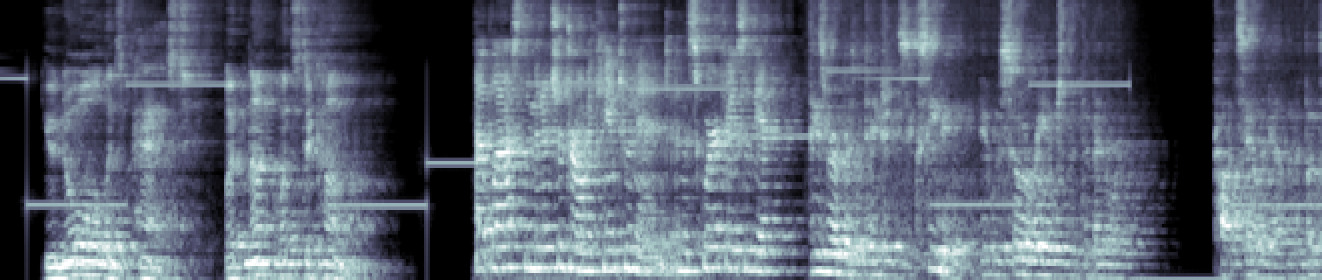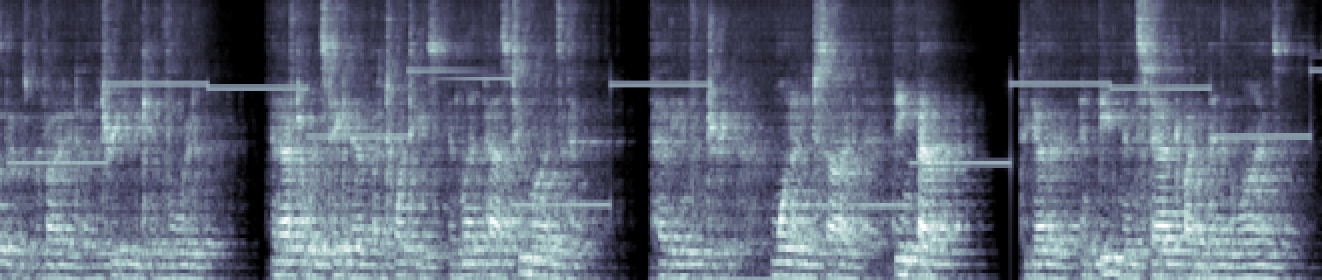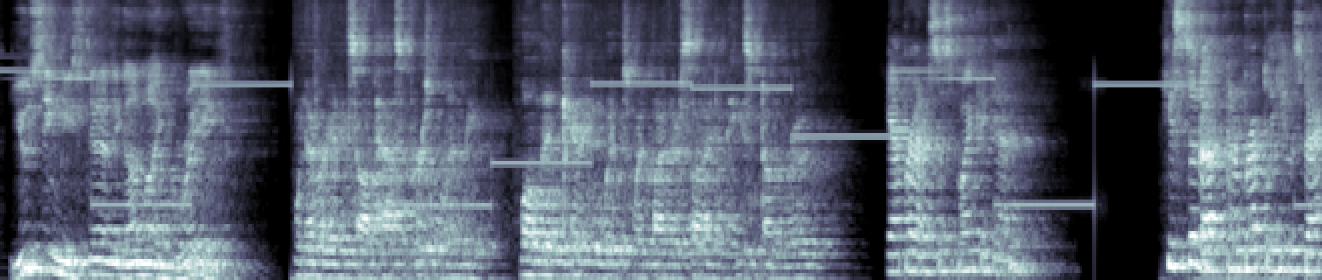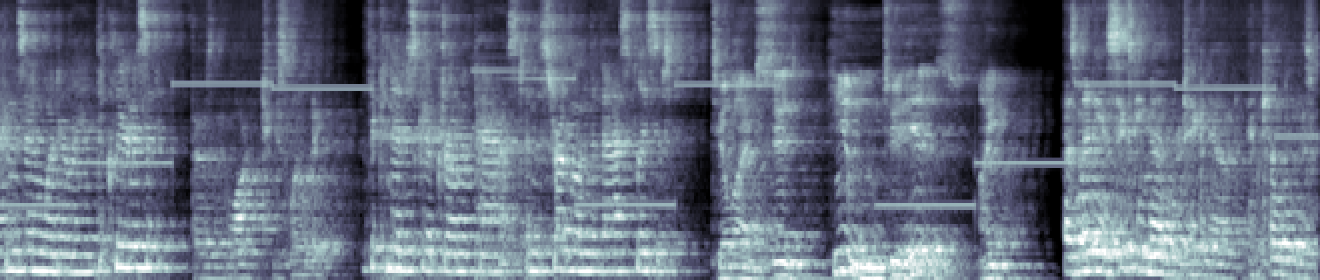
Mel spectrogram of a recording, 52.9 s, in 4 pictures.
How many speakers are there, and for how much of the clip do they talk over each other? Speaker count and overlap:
3, no overlap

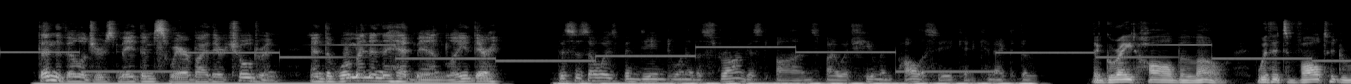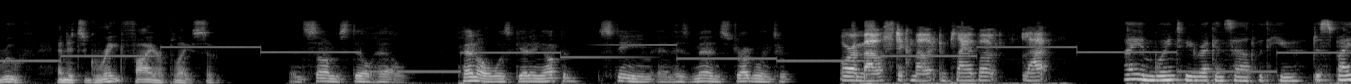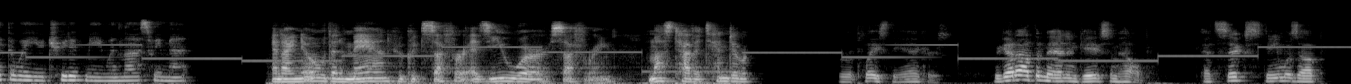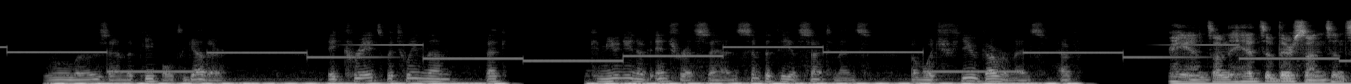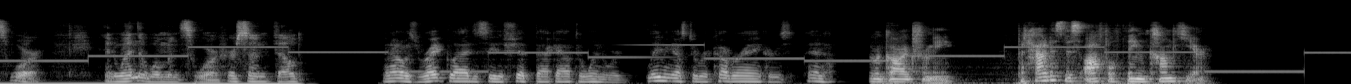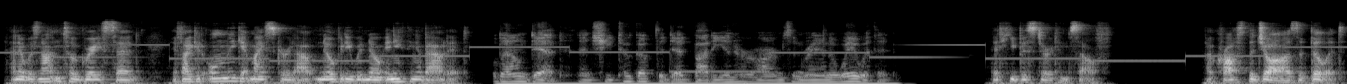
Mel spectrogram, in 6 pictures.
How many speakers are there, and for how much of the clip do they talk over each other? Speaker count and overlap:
7, no overlap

